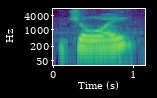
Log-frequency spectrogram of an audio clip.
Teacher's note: the y does have the yes sound in this word it's just very soft very faint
